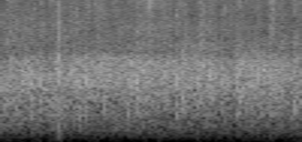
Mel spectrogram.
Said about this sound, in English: North Star is a place where everybody's welcome, nobody's perfect, and anything is possible. If you believe that, give God another praise clap today.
